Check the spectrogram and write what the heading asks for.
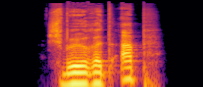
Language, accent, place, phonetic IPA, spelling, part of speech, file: German, Germany, Berlin, [ˌʃvøːʁət ˈap], schwöret ab, verb, De-schwöret ab.ogg
- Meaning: second-person plural subjunctive I of abschwören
